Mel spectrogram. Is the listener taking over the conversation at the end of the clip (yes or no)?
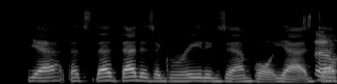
yes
